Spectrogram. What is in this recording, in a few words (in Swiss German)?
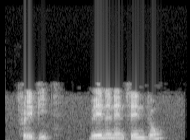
"flebit", alsace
